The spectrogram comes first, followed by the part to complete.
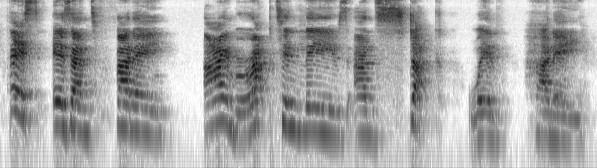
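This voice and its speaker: In a put-on character voice, a female-sounding speaker talks very slowly at a fairly high pitch. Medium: read story. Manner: commanding, menacing.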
